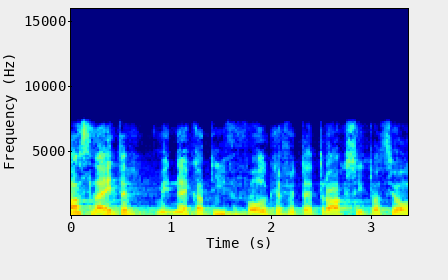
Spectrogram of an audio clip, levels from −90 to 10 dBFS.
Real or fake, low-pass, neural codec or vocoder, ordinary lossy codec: fake; 7.2 kHz; codec, 16 kHz, 16 kbps, FreqCodec, smaller model; none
